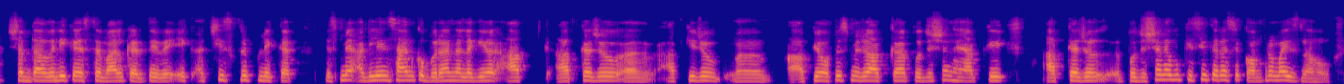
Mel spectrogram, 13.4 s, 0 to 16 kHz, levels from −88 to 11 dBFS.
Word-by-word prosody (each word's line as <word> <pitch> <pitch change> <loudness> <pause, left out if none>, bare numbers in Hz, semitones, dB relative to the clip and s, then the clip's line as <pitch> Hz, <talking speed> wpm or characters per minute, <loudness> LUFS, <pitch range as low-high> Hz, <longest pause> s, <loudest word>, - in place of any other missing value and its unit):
शब्दावली 175 +1 +4
का 180 0 +2
इस्तेमाल 165 -2 +2
करते 155 +2 +1
हुए 155 0 +1
एक 165 - -12
अच्छी 165 +6 -5
स्क्रिप्ट 195 +1 -4
लिखकर, 165 -2 0 0.4
जिसमें 195 +5 0
अगले 180 0 +2
इंसान 185 0 +2
को 185 - +2
बुरा 170 +1 +2
ना 175 - +1
लगे 170 0 +1
और 175 - +4
आप 160 0 -1 0.3
आपका 155 +4 +1
जो 175 +1 +1
अ, 75 -1 -1 0.2
आपकी 150 +5 -3
जो 175 -1 +1
अ, 145 -1 -6 0.2
आपके 140 +6 -1
ऑफिस 185 +3 +1
में 185 - -1
जो 175 - +4
आपका 170 0 +3
पोज़ीशन 165 +4 -3
है 165 - -2
आपकी 155 +2 -1 0.4
आपका 155 +3 +3
जो 170 +1 +2 0.3
पोज़ीशन 165 +6 +1
है - - +4
वो 210 - -2
किसी 195 +2 -2
तरह 200 -1 +2
से 200 +1 -3
कॉम्प्रोमाइज़ 185 +1 +1
ना 135 - -2
हो। 135 - -8
170 Hz, 190 wpm, -22 LUFS, 160-185 Hz, 0.4 s, शब्दावली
